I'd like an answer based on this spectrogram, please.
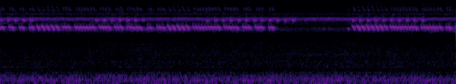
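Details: Autumn insect chorus in Japan meant for sleep: high rapid chirping trills overlapping, one caller pausing briefly near the end before resuming, with a constant shrill ringing tone beneath.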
